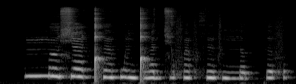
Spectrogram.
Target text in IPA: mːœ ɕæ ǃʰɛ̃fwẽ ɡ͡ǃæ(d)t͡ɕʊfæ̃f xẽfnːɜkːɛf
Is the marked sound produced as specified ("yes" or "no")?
yes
